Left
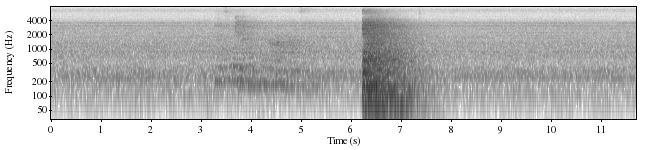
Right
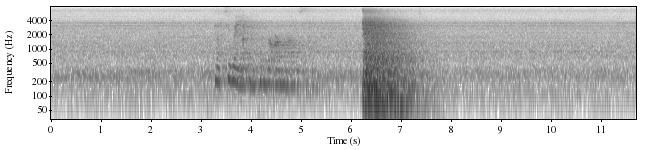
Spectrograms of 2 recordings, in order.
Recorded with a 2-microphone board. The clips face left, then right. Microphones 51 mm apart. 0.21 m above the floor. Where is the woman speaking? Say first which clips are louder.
Right 7 dB; 40° right (ahead or behind), 2 m.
